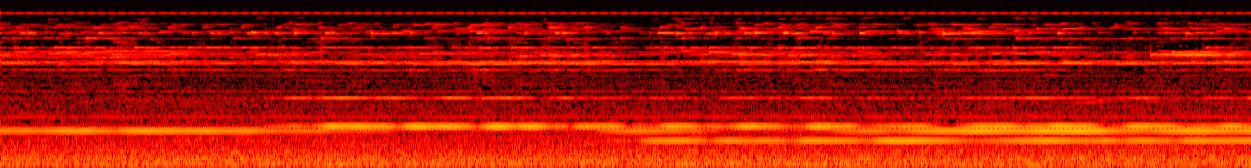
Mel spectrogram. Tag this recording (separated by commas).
Vibraphone, Music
